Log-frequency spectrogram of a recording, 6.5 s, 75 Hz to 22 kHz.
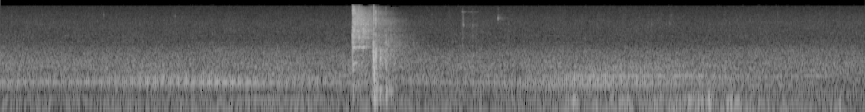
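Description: A single shot from an 80 lb pistol crossbow, heard from the target end. About two and a half seconds in, the string snaps, and a fraction of a second later comes the louder smack of the bolt striking a foam block target. A steady low hum runs underneath.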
